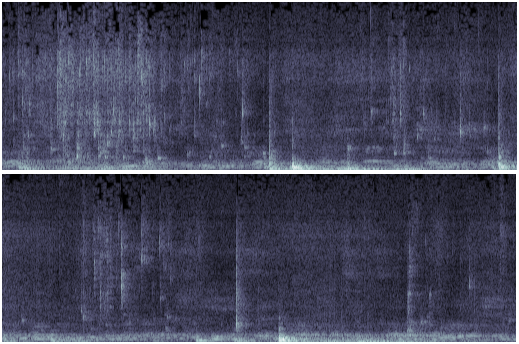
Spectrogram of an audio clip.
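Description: A sponge grout float being rinsed in a plastic tiling wash bucket: water sloshing and splashing as the sponge is scrubbed back and forth over the bucket's grid to wash the grout out. A few sharp knocks, about three, five and eight seconds in, as the float strikes the bucket.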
